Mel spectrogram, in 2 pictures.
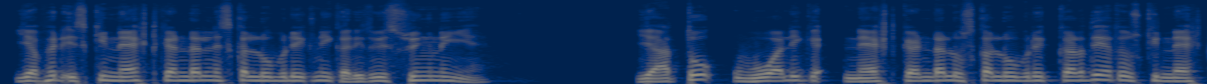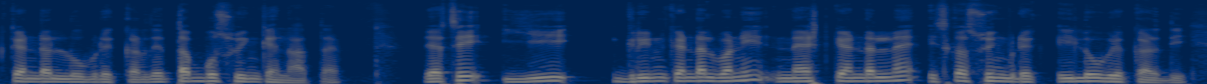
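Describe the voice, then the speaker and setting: A man's voice: a little high, a little mellow, no room sound, studio quality. A man teaching a live trading class in a chatty, teasing way, repeating each point. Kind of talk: casual live class lecture.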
